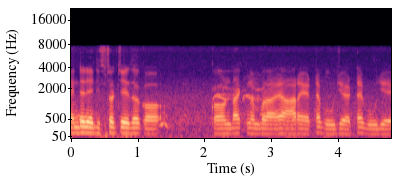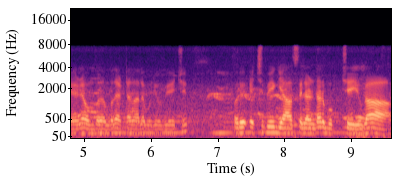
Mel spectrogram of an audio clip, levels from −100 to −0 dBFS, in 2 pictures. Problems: constant background noise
